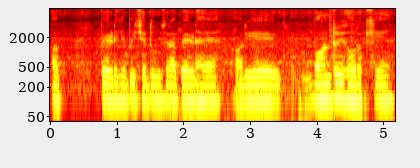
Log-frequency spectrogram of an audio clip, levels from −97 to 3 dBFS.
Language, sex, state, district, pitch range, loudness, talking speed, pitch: Hindi, male, Haryana, Jhajjar, 105-110 Hz, -16 LUFS, 140 wpm, 110 Hz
